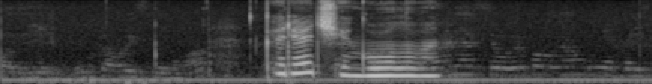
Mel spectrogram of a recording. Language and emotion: Russian, sad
